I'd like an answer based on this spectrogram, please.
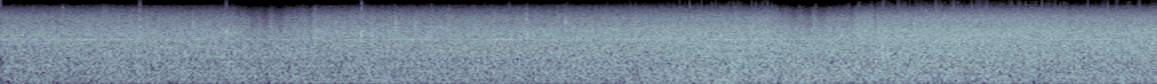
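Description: Heavy, wind-driven hurricane rain pouring down, a steady dense hiss that grows slightly louder in the second half.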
